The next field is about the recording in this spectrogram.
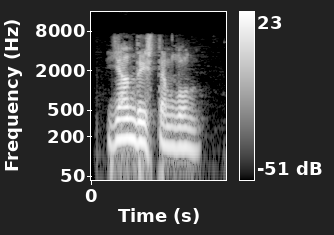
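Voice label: "яндысьтӧмлун", Komi, male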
